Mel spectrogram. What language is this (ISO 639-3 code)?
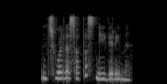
kab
